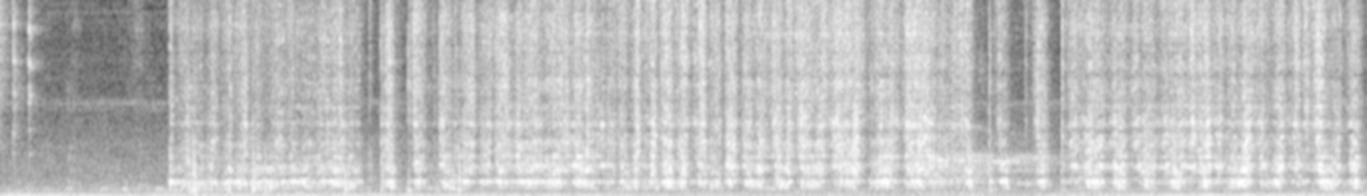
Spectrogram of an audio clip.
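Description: A utensil stirring and scraping granulated sugar in oil around a nonstick frying pan, in quick repeated strokes. The stirring starts about two seconds in and pauses briefly near ten seconds. It is the start of cooking sugar into caramel colouring, while the sugar is still grainy.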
